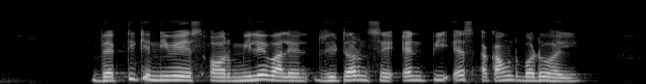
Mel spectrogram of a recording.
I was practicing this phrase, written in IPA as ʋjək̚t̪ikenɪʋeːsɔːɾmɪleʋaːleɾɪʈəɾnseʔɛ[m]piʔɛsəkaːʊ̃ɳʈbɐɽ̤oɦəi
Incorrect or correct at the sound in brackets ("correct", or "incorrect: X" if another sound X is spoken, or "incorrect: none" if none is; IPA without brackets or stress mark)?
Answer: incorrect: n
